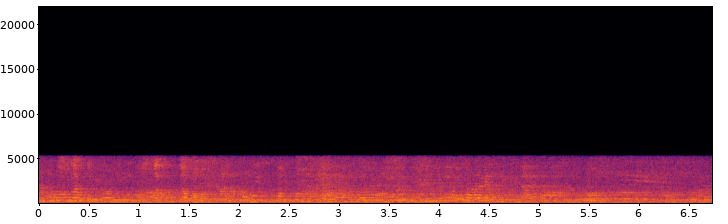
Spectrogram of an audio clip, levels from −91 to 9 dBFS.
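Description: From start to finish the audio carries heavy 4-bit ADPCM compression. Each sample is coded as a coarse 4-bit step from a predicted value, so a gritty, broadband hiss rides on every loud passage and sharp attacks smear where the step size lags. Nothing sounds above 5.3 kHz, which fits a low sample rate near 11 kHz and a stream of about 44 kbps. Unlike a steady noise floor, this grit swells and fades with the signal, and it lacks the warbling, swirly artefacts of perceptual codecs.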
